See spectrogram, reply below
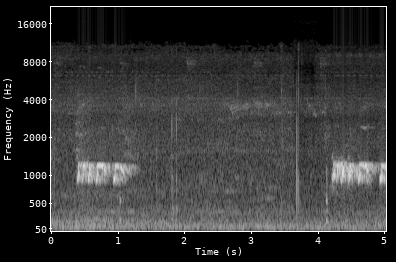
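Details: Local zebra dove used as a lure to prompt other birds to sing quickly: two low, beaded cooing phrases, each about a second long, separated by a pause, over steady background hiss and a faint high insect-like tone.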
